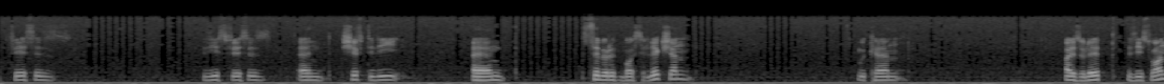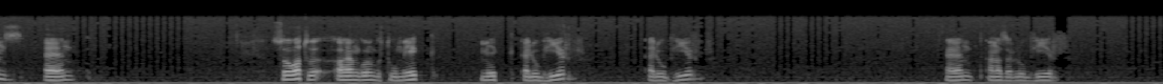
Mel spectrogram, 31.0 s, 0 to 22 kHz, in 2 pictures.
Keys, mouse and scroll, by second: 0.2 a, 0.6-2.7 middle drag, 4.2 shift+d, 4.7-7.3 middle drag, 7.3 p, 9.0 Tab, 9.6-14.4 right drag, 13.6 KP_Divide, 15.8 Tab, 19.6 ctrl+r, 23.6 ctrl+r, 28.8 ctrl+r.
